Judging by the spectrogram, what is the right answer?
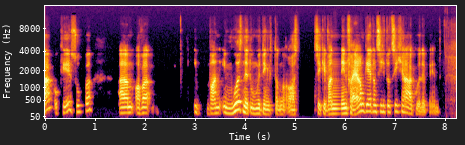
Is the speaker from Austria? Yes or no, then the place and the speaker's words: yes; St. Pölten, Lower Austria, Austria; Ich habe gesagt, ja, aus St. Pölten, weil er glaubt, die kommen irgendwo aus England.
